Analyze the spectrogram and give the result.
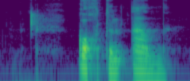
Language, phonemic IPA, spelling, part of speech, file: Dutch, /ˈkɔxtə(n) ˈan/, kochten aan, verb, Nl-kochten aan.ogg
- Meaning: inflection of aankopen: 1. plural past indicative 2. plural past subjunctive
